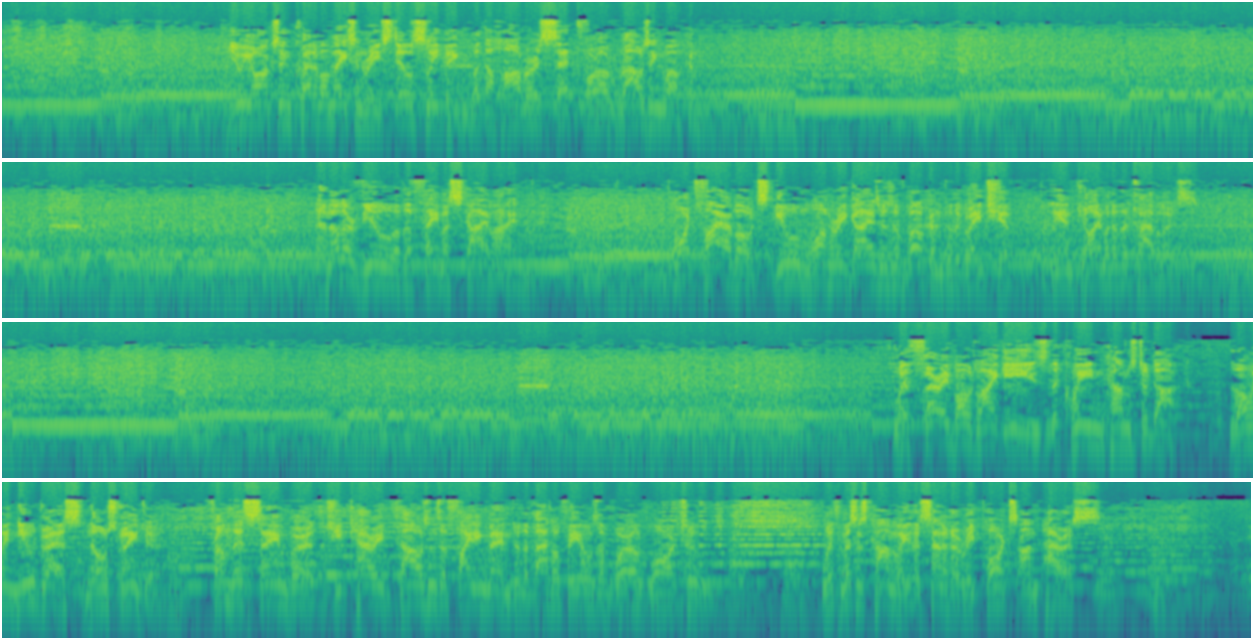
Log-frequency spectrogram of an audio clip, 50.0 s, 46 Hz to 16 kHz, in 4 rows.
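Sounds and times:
continuous hiss: 0.0s - 50.0s
ship whistles: 0.0s - 50.0s
steady rushing noise: 0.0s - 50.0s.

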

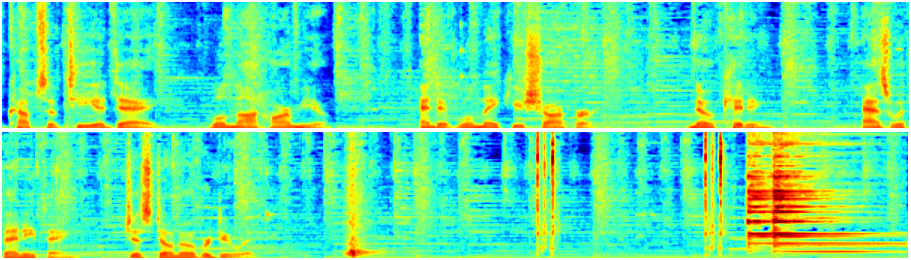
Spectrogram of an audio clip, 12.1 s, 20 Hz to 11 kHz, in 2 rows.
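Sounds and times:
quick clicks: 9.6s - 9.8s, 10.7s - 11.0s.

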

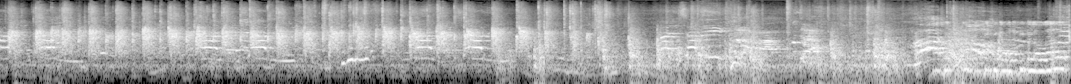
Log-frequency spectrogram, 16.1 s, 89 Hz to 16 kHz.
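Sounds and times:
crowd clapping: 0.0s - 9.5s.

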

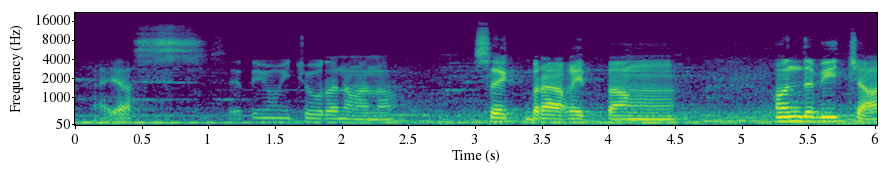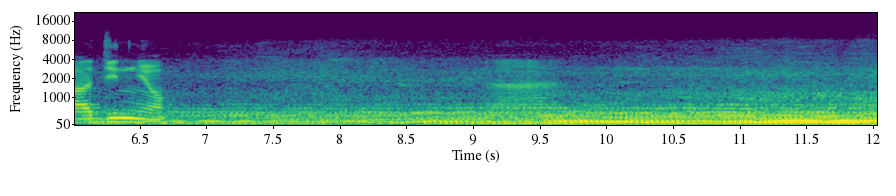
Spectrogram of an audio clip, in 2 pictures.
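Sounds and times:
engine running steadily: 2.4s - 12.0s.

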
